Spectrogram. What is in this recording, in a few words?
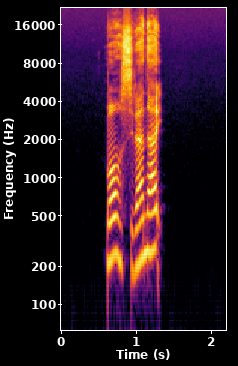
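"moushiranai", firm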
